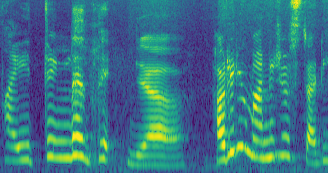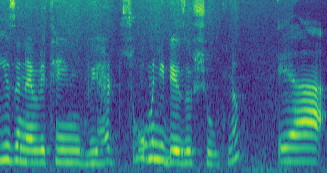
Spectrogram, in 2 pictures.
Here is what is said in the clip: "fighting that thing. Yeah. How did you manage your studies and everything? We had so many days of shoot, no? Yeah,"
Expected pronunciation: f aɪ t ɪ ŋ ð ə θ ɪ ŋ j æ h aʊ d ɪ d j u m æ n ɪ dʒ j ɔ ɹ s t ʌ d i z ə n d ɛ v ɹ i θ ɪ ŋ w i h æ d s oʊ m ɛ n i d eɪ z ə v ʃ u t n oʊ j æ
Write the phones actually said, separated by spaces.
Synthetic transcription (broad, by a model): f aɪ t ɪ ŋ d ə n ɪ j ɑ h aʊ d ɪ d j u m æ n ɪ dʒ j ɔ ɹ s t ʌ d i z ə n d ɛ v ɹ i t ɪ ŋ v i h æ d s oʊ m ɛ n i d eɪ z ə v ʃ u t n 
